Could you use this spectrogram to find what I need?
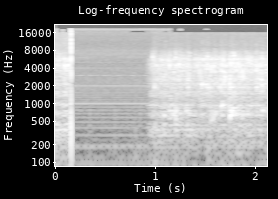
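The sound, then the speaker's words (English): A urinal being flushed: a sharp click of the handle, a short quiet pause, then a steady rushing hiss of water that carries on to the end. “Can you hear that? I'm flushing the urinal. All right, now, okay, one more time just to make sure the water is really clean.”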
